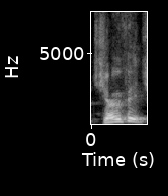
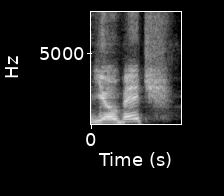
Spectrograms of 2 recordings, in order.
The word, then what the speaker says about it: Jovic: I mean, speaking of pronunciation, um there seems to be two ways of pronouncing her name. I don't think anyone's fully agreed on what it is. Is it Jovich or Yoic? I would go with Yovic. But Yovic. Yeah. Because I think she's like her parents are Croatian and Serbian. Correct. So, um, yeah, obviously Jovich is probably how the Americans pronounce it and ignorant Brits.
